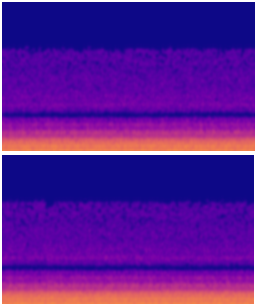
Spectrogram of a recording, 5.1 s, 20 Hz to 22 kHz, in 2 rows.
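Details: 190SL Solex carbs, engine about 20-some years old with many hours, during idle mixture adjustment: slow, uneven idle that sags and stumbles with a loping beat. The mixture screw is backed out too far, running rich and dropping revs.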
